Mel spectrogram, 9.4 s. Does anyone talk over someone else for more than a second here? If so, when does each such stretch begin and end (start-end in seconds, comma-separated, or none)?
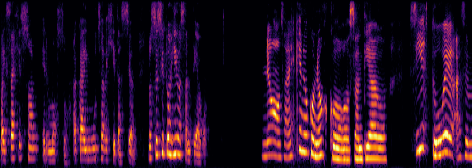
none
